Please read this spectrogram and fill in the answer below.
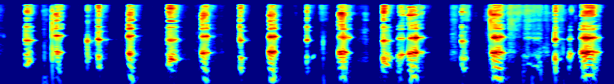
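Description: A rapid run of about seventeen short, voiced belches with brief pauses between them; repeated burping.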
